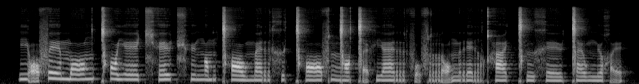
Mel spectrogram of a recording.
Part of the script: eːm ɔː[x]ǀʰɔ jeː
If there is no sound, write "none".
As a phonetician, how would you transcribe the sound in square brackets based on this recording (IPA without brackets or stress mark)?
ŋ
